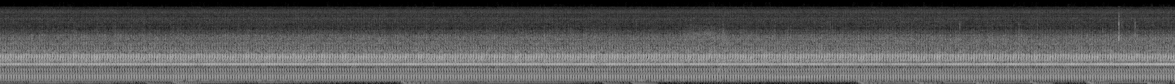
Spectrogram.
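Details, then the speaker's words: TACKLIFE M1 tire inflator on a car tire at 22.8 psi, aiming for 35 psi: the small compressor drones under a constant airy hiss. The chuck leaks at the valve stem even when screwed fully down, and the tire loses more air than it gains. "all right and already you guys can hear the hissing it is definitely letting air out"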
